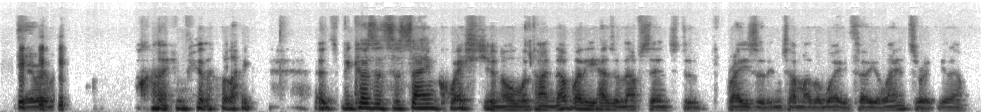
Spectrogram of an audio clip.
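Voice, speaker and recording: A man speaks at a moderate pace in a dark, mellow, somewhat breathy voice of medium pitch, with very wide pitch swings. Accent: Australian. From rural Australia. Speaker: actor. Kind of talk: interview.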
